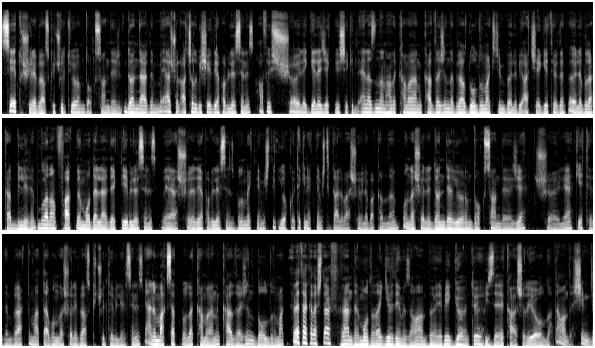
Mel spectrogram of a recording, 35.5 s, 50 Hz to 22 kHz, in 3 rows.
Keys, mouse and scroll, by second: 0.0-2.3 typing, 1.0 KP_Enter, 2.3 click, 3.6 click, 3.9 g, 4.3 shift+z, 6.0 click, 6.5 a, 6.6 a, 10.6 right click, 13.5 click, 15.0 click, 19.7 middle click, 19.9 scroll down 1, 19.9-22.3 typing, 21.4 KP_Enter, 23.2 click, 23.4-26.4 typing, 24.1 right click, 25.1 click, 26.2 click, 27.6 click, 27.8 a, 28.0 a, 28.6 z.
